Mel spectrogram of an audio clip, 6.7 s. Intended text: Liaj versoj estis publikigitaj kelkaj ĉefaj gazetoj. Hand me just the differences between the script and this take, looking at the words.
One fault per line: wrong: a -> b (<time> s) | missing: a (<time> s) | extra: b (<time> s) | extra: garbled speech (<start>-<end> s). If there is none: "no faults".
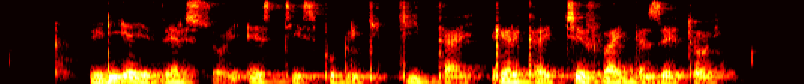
no faults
